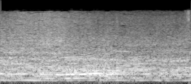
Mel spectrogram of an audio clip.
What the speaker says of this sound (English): It's got that real throaty sound about it.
